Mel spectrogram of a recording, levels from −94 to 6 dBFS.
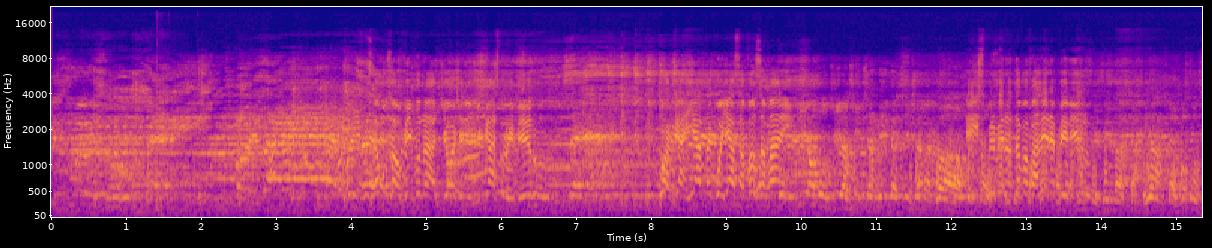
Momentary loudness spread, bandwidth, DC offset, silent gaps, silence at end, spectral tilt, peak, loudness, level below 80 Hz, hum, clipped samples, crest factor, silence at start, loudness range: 8 LU; 14 kHz; under 0.1%; none; 0 s; 0 dB/octave; -4 dBFS; -19 LUFS; -66 dBFS; none; under 0.1%; 16 dB; 0 s; 3 LU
